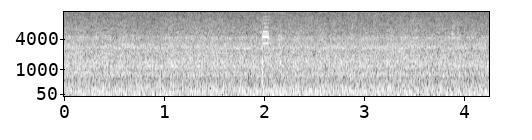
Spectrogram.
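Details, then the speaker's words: GM car idling before repair with the check engine light on and code P0300 random cylinder misfire. Low, slightly uneven and lumpy idle. "Read codes. Okay, we got a P300 random cylinder misfire. Yeah, I kind of sensed that, man. The way that thing was just running."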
